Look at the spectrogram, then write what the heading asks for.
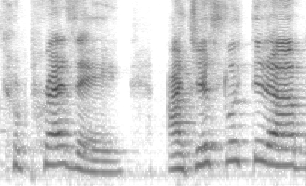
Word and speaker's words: Caprese: mushrooms we're going to do that and it's pronounced capre I just looked it up on how to pronounce it it's capre skewers we have some more Tomatoes we got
